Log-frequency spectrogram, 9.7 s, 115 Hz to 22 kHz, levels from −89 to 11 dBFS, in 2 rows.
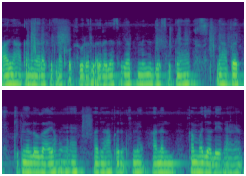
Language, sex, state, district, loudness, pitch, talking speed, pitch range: Hindi, male, Odisha, Nuapada, -17 LUFS, 115 Hz, 200 wpm, 115-120 Hz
